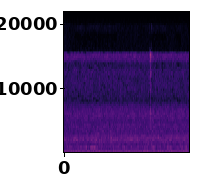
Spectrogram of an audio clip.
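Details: 2010 BMW 328i with 230,000 miles after replacing the eccentric shaft motor, which codes showed shorted internally (previously rpm hunted 400-1500 and it nearly died); quiet, smooth idle hum without surging, healthy.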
